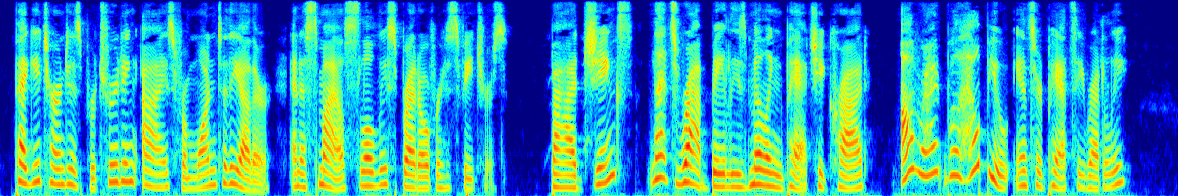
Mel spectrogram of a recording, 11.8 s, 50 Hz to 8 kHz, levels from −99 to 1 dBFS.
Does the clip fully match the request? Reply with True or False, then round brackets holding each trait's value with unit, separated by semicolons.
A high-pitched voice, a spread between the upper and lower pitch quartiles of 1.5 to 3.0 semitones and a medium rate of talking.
False (205 Hz; 5.6 semitones; 180 wpm)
